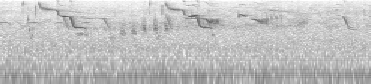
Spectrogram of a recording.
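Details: Wild countryside birds singing outdoors: loud descending whistled phrases that step down in pitch, repeated several times, mixed with quieter high chirps and tweets from other birds in the background.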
